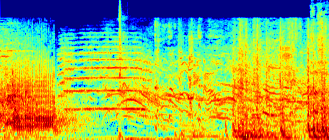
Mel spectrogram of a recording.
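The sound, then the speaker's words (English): A loud, raspy cartoon fart from the warthog Pumbaa in a Disney film scene at Pride Rock blasts for under a second, then gives way to overlapping voices and a swell of sustained musical tones. “so Pumbaa farts and everybody at Pride Rock faints, and people behind like, oh shit, we should bow.”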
